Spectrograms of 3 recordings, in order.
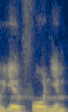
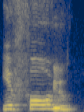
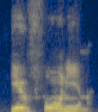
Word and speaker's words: euphonium: So we were able to get a new euphonium player in and I moved onto an even bigger instrument which was the tuber.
